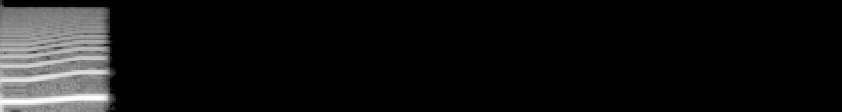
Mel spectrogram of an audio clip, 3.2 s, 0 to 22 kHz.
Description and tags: Pixel Sound effect #5
Pixel, Sound, Free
